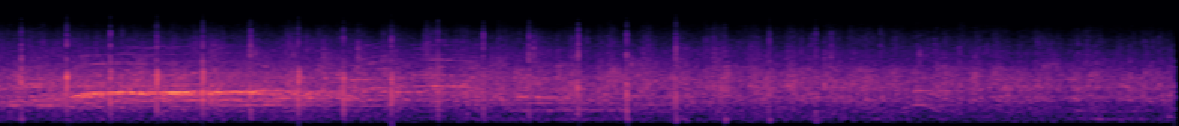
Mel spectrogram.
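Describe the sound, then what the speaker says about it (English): Sustained applause from an audience for finalists at a university research talk competition, a dense, even patter of clapping with a brief whistle early on, gradually tapering. "Let's give them one more round of applause."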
